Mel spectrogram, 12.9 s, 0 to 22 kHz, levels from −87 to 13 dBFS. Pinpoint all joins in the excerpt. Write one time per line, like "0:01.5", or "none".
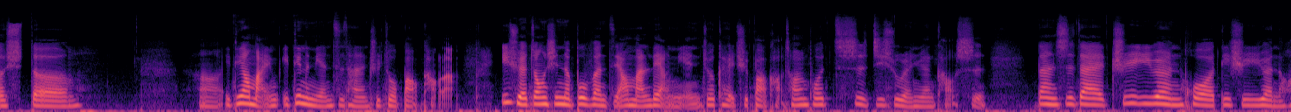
none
